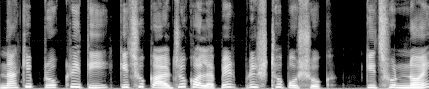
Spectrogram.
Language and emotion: Bengali, neutral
